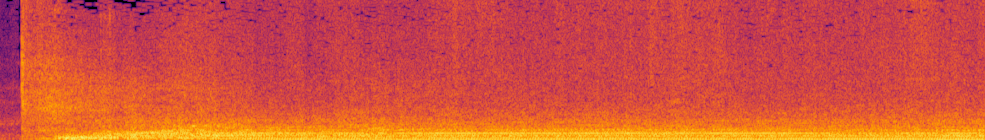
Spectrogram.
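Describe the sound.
A conveyor belt starts with a sharp onset and settles into a loud, steady, low mechanical drone with a sustained tonal hum and no talk over it.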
